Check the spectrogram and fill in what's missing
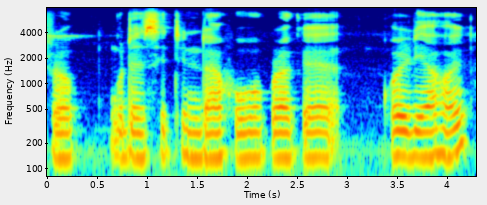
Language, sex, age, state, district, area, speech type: Assamese, male, 30-45, Assam, Dhemaji, rural, spontaneous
